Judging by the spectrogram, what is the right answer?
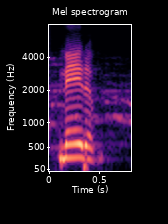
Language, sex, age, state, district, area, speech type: Tamil, female, 18-30, Tamil Nadu, Thoothukudi, rural, read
